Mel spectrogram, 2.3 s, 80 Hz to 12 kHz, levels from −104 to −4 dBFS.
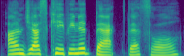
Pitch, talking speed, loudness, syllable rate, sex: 210 Hz, 180 wpm, -17 LUFS, 4.1 syllables/s, female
